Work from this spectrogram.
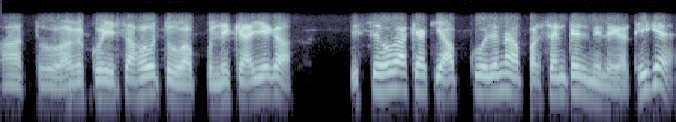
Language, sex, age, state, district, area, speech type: Urdu, male, 18-30, Bihar, Saharsa, urban, conversation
